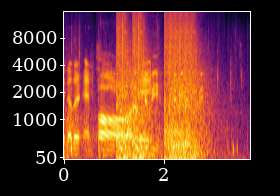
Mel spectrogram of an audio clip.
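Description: A rifle fires a couple of loud shots.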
